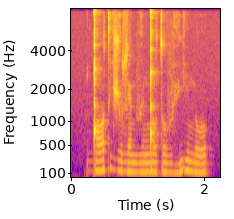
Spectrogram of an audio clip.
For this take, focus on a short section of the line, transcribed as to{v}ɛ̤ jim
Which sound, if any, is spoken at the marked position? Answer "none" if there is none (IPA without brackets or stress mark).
v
